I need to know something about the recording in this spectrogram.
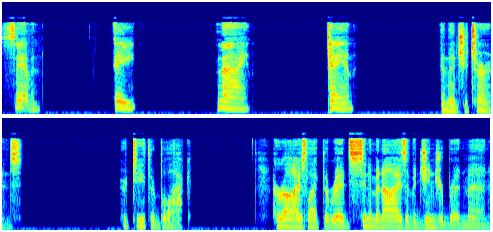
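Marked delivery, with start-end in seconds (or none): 0.0-4.4 high, flat, crackly machine-like robot voice. Narrating a boy watching his mom count to ten, in a crackly, robotic voice. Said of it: "She counts to ten in a crackly, robotic voice".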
